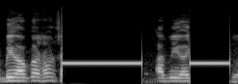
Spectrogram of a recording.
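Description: A man's speech cut out by censor bleeps: a single steady high beep of almost a second with nothing else under it, a few words, then a second beep starting near the end.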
